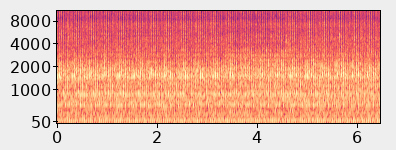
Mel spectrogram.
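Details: Peugeot XD2 diesel at idle, before the injectors were removed, tested and adjusted: steady clatter with an uneven, lumpy beat underneath, hinting at a cylinder not firing cleanly. Owner suspects a misfire; cause unconfirmed.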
